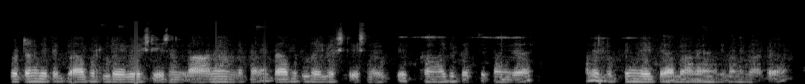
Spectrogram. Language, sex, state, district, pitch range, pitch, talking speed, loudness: Telugu, male, Andhra Pradesh, Krishna, 120-130 Hz, 125 Hz, 65 wpm, -26 LUFS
